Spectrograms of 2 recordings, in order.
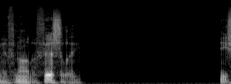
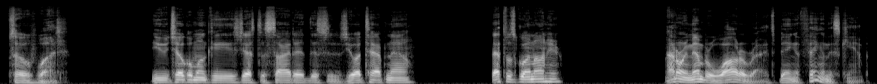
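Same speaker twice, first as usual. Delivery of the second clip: stern lawman; 5 semitones higher, 5 dB louder than usual. Acted. Lawman confronts the gang.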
